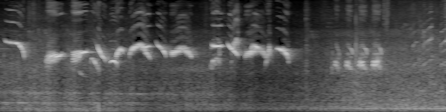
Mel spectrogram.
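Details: Caged Chinese hwamei offered for sale, described as a top-grade bird with a fanned tail, singing a fast run of loud, slurred whistled notes that swoop up and down, then a softer, quieter patter of short notes near the end.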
